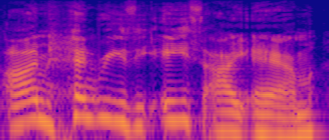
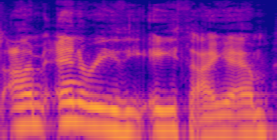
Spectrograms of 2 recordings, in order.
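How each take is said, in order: First: The h at the start of Henry is pronounced. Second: The h at the start of Henry is dropped.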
